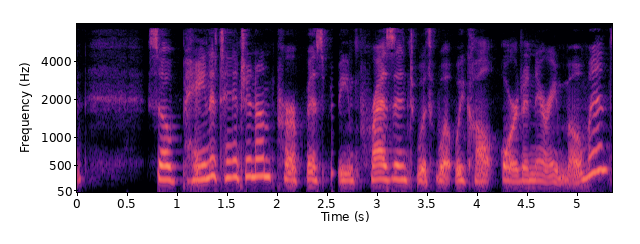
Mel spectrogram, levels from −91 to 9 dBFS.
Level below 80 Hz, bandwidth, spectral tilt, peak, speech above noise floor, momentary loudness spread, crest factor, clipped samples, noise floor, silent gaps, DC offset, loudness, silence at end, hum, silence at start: -66 dBFS; 7.6 kHz; -4 dB/octave; -10 dBFS; 28 dB; 6 LU; 16 dB; under 0.1%; -53 dBFS; none; under 0.1%; -25 LUFS; 0 s; none; 0 s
